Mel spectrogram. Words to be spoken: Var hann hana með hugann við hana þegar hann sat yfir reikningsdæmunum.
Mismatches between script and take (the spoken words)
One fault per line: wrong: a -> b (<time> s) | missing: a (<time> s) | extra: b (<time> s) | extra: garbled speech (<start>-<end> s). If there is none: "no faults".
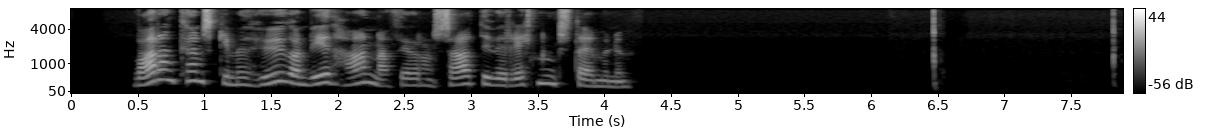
wrong: hana -> kannski (0.8 s)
